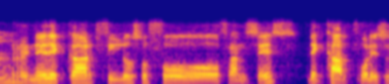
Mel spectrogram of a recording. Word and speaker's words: Descartes: de kart filósofo francés de kart por eso se pronuncia de kart y no descartes pero nuestros mismos start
